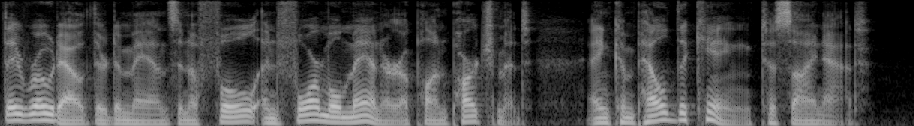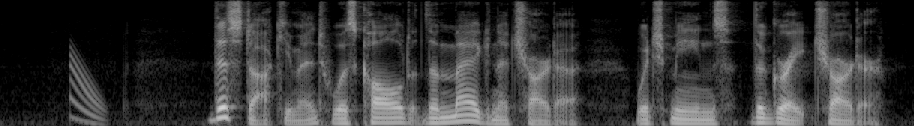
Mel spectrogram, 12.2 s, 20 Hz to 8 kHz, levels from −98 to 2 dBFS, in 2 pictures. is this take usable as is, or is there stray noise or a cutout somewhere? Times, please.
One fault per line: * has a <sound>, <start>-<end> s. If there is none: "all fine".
* has a chirp, 6.6-6.8 s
